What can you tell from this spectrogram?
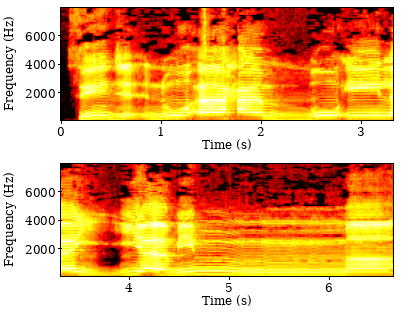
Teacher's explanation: Sij ada pantulannya qalqalah sughra.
